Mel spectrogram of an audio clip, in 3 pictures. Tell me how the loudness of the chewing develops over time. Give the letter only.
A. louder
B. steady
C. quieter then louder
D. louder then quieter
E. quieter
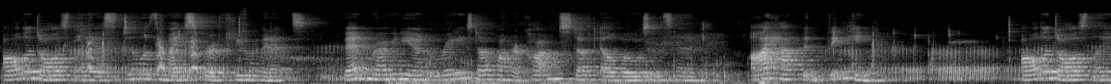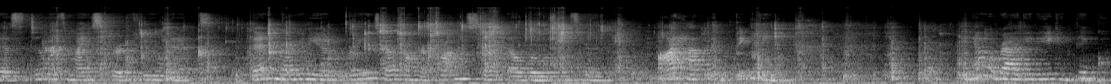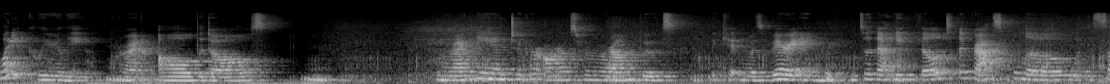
B.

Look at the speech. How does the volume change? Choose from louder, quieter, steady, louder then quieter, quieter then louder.
steady.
